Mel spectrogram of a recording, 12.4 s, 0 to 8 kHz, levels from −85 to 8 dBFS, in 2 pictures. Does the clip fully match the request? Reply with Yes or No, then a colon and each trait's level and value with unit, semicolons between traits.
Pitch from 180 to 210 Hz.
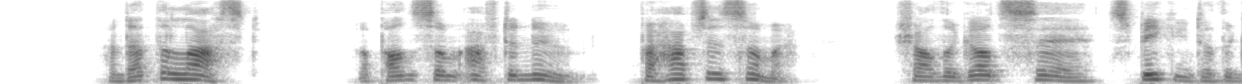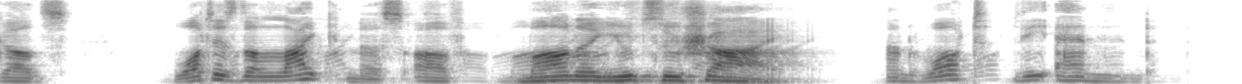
No: medium, 140 Hz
